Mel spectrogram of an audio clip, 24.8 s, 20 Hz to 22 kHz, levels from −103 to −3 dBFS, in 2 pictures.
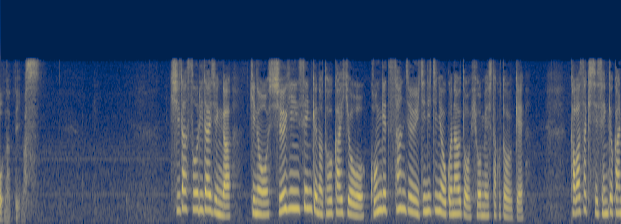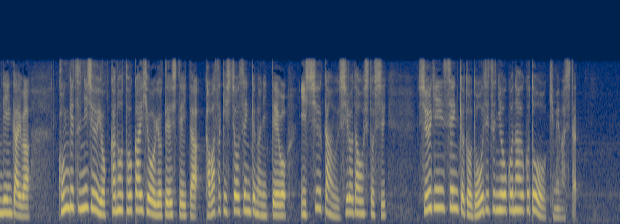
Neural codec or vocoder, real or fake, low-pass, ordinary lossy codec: none; real; 7.2 kHz; none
